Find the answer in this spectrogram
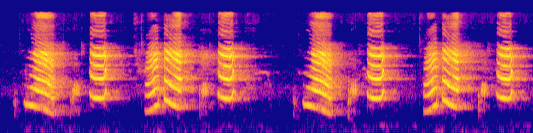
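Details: A green ringneck parrot talks in a small room, giving raspy, harmonic phrases in pairs: a sweeping, slurred syllable, then a clipped, higher squawk. Each pair is spaced about a second apart. A faint low rumble sits underneath.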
